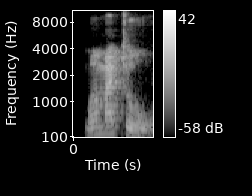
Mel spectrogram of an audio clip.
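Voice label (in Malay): "memacu", Malay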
